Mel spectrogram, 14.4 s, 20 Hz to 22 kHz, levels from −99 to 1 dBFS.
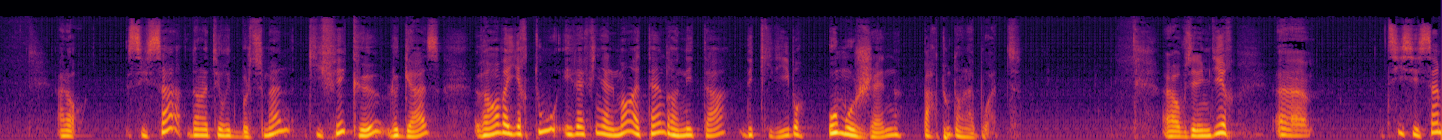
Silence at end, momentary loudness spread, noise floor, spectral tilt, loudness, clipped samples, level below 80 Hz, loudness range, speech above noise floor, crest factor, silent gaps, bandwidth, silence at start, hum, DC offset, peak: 0 s; 12 LU; -54 dBFS; -8 dB/octave; -19 LUFS; under 0.1%; -56 dBFS; 5 LU; 35 dB; 18 dB; none; 12.5 kHz; 0.6 s; 60 Hz at -40 dBFS; under 0.1%; -2 dBFS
